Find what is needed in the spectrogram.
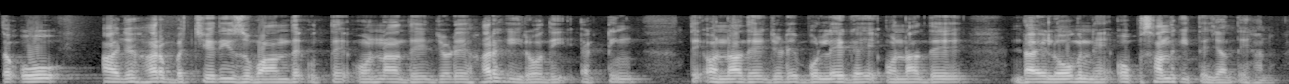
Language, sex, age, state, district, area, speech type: Punjabi, male, 45-60, Punjab, Amritsar, urban, spontaneous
